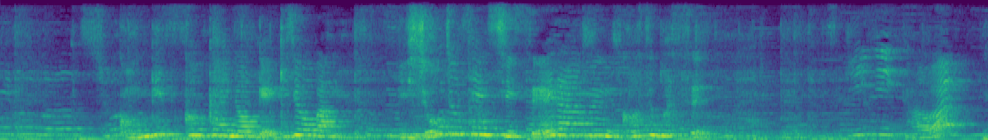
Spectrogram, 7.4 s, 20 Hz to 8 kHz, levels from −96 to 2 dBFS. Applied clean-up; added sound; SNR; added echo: none; none; none; reverberation time 0.7 s.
